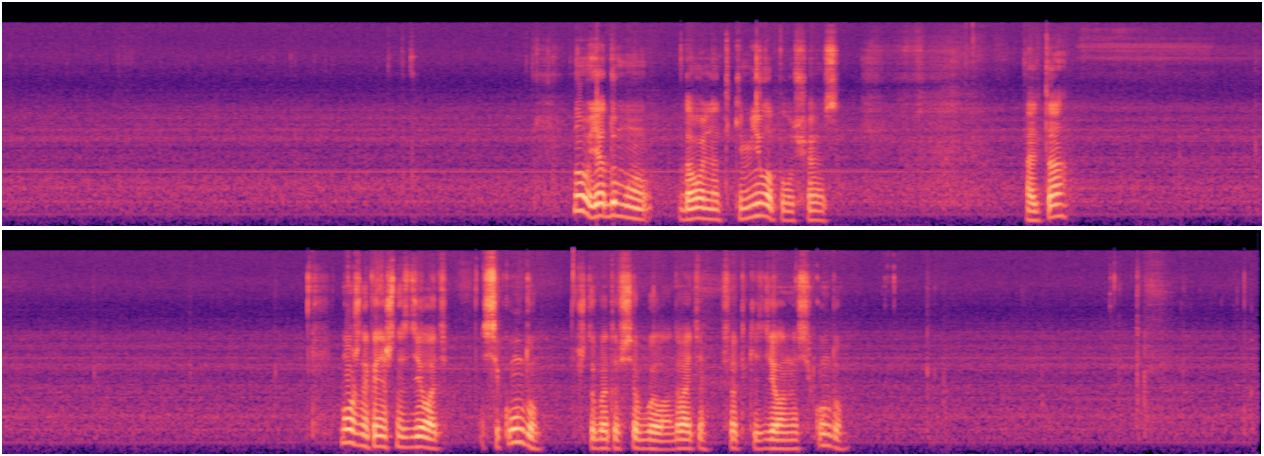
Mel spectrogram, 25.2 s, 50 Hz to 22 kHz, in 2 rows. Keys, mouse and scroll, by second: 0.1 Right, 0.4 Right, 0.6 Right, 1.2 Left, 1.5-2.5 Left, 2.8 Right, 3.0-3.5 Right, 3.7 Left, 4.0 Left, 4.1 Left, 4.3 Left, 4.5 Left, 4.6 Left, 4.9 Left, 5.2 Right, 5.4 Right, 5.6 Right, 5.7 Right, 6.0 Right, 6.2 Right, 6.4 Right, 6.5 Right, 6.9 Right, 7.3 Left, 7.5 Left, 7.7 Left, 8.2-8.6 Left, 10.1 alt+a, 16.4 Escape.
